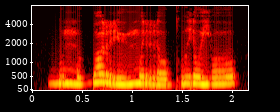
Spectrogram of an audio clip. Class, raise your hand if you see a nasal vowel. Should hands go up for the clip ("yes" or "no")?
no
